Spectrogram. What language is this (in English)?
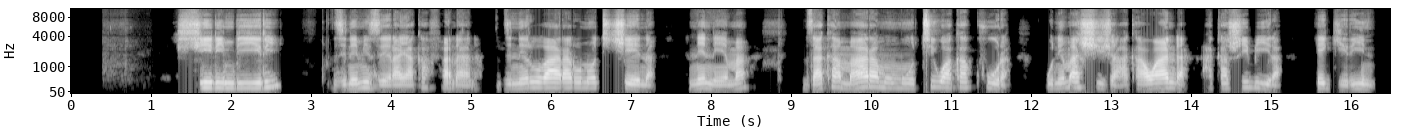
Shona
